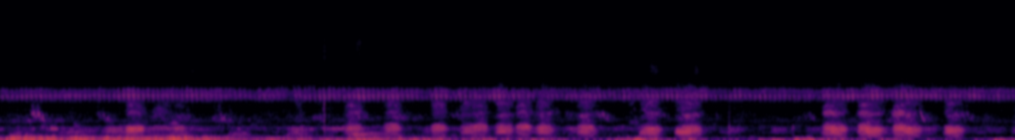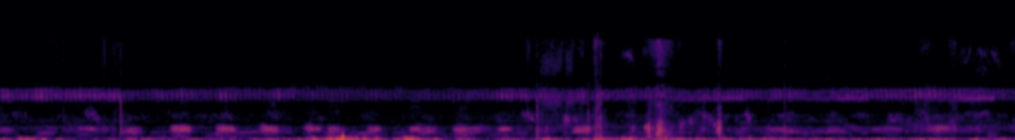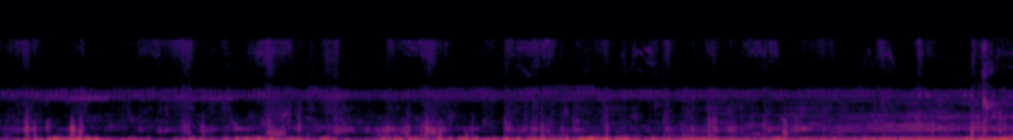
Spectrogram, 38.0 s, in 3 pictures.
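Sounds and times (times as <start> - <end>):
birds calling: 0.1 - 38.0
low rumble on microphone: 16.4 - 38.0.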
